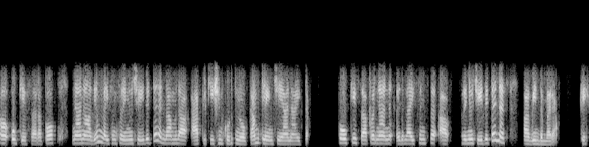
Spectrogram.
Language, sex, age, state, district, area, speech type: Malayalam, female, 18-30, Kerala, Thiruvananthapuram, urban, conversation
